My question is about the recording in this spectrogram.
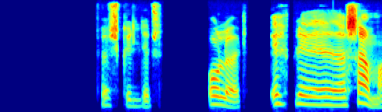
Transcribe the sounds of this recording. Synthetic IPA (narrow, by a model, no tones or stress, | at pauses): θœscʏlt̪ʏɾ̥ | oːwlœðʏɾ̥ | ʏhplɪvɪðɪasaːma̰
